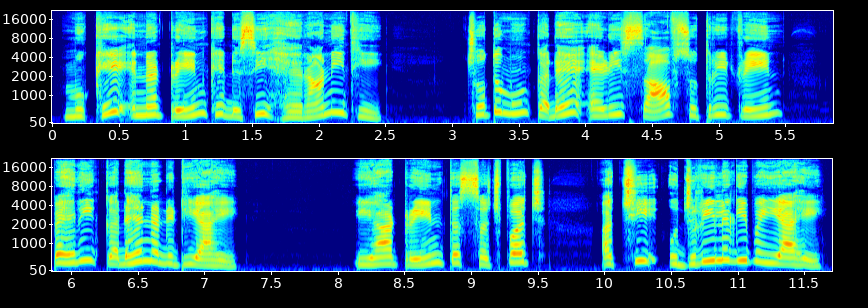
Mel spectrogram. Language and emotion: Sindhi, surprised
